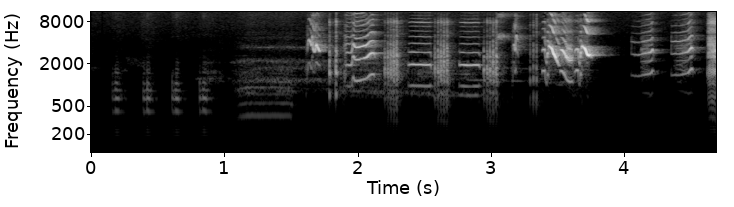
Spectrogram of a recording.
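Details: Nias hill myna song used to goad rival birds into answering: soft low repeated pips, a buzzy nasal note, then loud varied whistles, harsh notes and sharp rising squeaks in quick succession.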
